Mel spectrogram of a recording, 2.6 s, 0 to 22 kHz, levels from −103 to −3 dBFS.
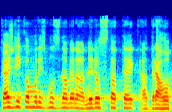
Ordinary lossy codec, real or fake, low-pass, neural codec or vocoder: Opus, 24 kbps; real; 10.8 kHz; none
